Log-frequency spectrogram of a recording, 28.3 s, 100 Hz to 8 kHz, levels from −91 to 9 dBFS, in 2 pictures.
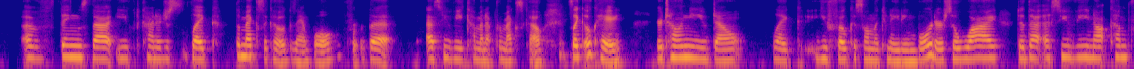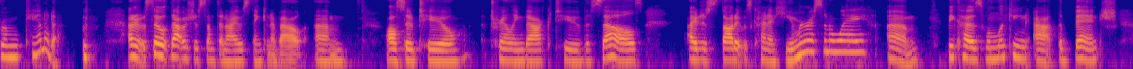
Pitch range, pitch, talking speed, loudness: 170-220 Hz, 195 Hz, 170 wpm, -23 LUFS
